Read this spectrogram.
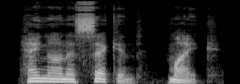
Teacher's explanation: It's one unit. Say Mike with a downward tone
